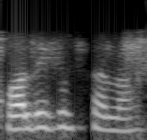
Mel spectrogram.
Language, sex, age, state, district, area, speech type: Kashmiri, other, 18-30, Jammu and Kashmir, Baramulla, rural, conversation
